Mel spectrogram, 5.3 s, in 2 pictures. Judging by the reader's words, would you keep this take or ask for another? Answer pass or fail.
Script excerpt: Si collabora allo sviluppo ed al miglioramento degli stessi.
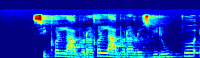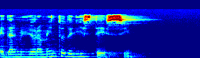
fail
